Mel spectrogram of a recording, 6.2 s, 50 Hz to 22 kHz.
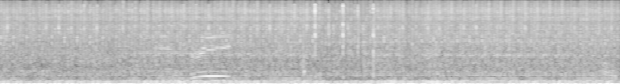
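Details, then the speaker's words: Honda CRX B17 engine after the timing jumped, bent valves suspected: low lumpy idle with an uneven beat, one cylinder missing; before compression test. "I don't know if you guys can hear it but you do hear just like kind of miss and it's just running weird"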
